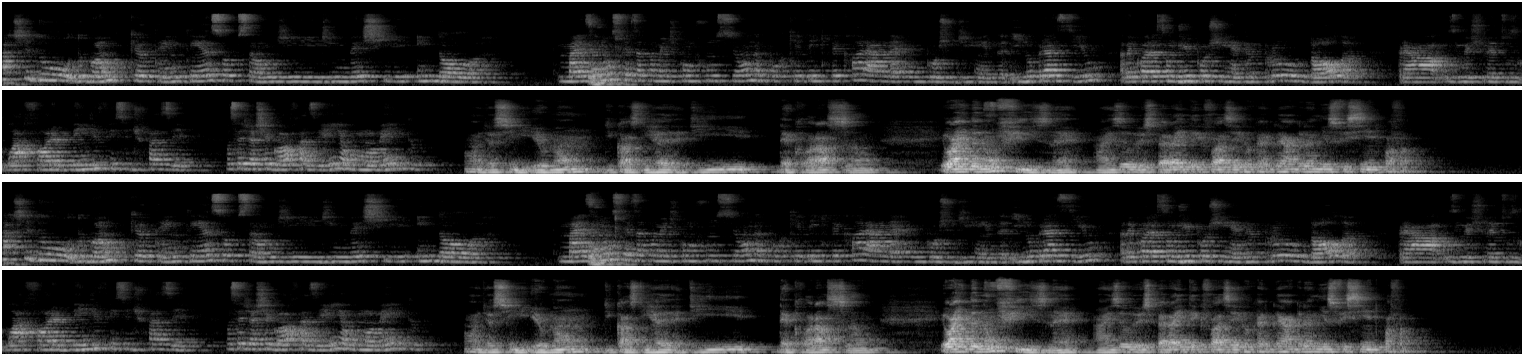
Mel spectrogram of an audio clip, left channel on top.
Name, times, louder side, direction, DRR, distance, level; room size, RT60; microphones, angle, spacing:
voice 1, 0.0-4.9 5.6-13.6 14.0-17.1 17.4-19.4 24.5-25.0, left 1 dB, 15° left, -3 dB, 0.9 m, -31 dB
voice 2, 19.8-22.6 22.9-29.2, equal, 50° right, -1 dB, 0.9 m, -22 dB
4.2 x 3.5 x 2.2 m, 0.80 s
head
